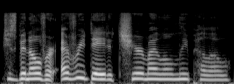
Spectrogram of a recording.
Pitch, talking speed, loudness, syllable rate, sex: 235 Hz, 255 wpm, -16 LUFS, 7.1 syllables/s, female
